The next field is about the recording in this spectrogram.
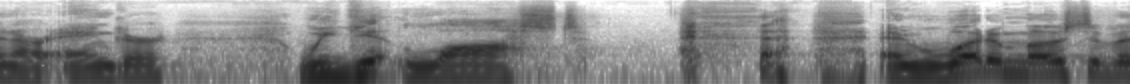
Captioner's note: chuckles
